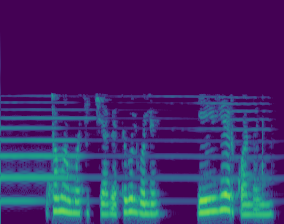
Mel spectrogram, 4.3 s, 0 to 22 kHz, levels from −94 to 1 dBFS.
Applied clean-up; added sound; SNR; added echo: classical method log-MMSE.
